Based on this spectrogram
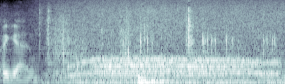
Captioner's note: howling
